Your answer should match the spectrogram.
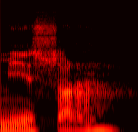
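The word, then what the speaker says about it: مصر: Itu huruf yang bersukun tersebut berupa huruf istila. Maka ra dibaca tebal. Contoh Mim misor. Ainal qithor. Nah. Tho. Dan sho ya. Ainal qithor, mim misor, tho itu huruf istila. Kemudian sho, mim misor itu juga huruf istila. Maka ra nya dia eee tebal.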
